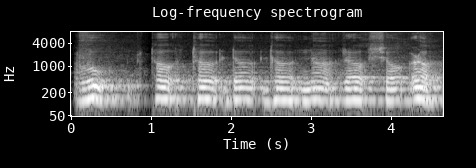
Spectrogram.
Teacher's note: ओळखायच कठोर ताल्लू व कोमल ताल्लू यांच्या मधल्या भागाला मृदा म्हणतात. जे वर्ण उचारताना आपल्या जिभेच्या शेंडा या मृदाला चिकटतो त्यांना मृदन्य वर्ण म्हणतात.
